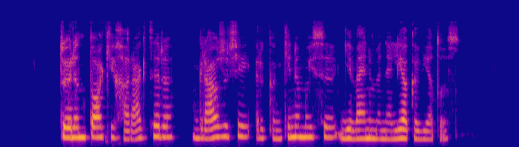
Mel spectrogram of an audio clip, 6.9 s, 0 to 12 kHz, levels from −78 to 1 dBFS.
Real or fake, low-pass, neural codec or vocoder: real; 7.2 kHz; none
